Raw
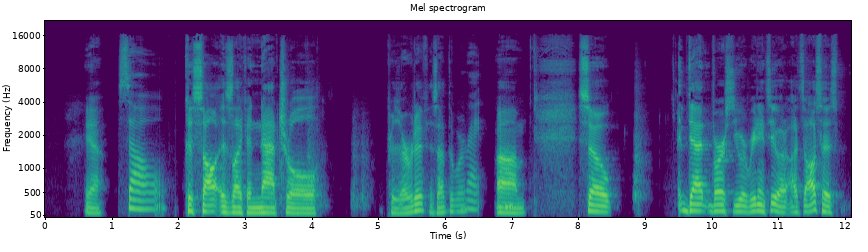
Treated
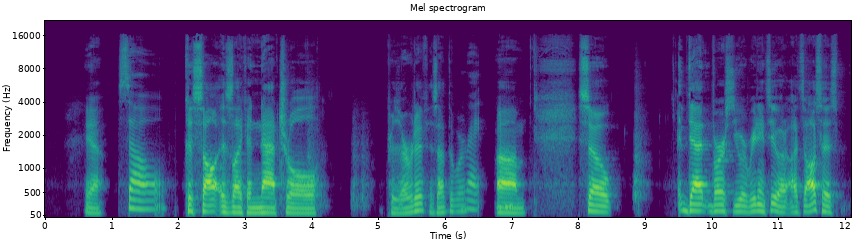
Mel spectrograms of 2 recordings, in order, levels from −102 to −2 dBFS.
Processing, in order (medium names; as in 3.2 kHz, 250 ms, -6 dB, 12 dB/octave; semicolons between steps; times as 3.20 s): peaking EQ 680 Hz +11 dB 0.24 oct; trim -2.5 dB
